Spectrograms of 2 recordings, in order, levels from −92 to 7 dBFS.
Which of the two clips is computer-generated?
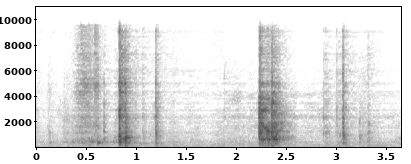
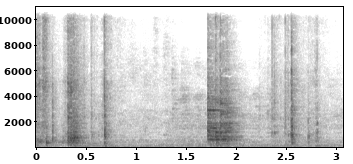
first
